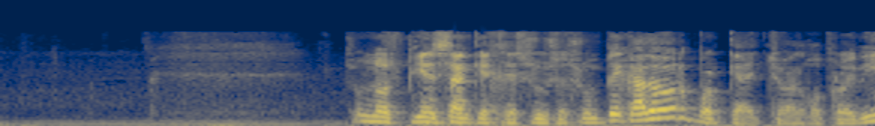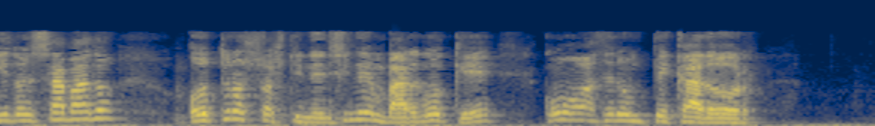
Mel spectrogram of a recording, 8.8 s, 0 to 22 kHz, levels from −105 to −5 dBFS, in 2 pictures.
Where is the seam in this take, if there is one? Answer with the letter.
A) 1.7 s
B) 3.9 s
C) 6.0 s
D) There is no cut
A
